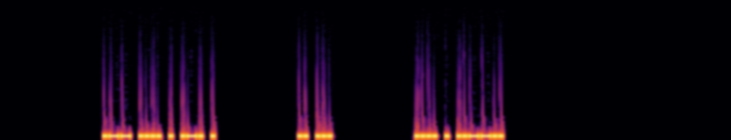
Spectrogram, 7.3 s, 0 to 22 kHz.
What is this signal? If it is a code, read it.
Morse code, heard as a keyed tone, about 40 wpm, 700 Hz. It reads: WHERE IS HE?
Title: 4x Word-Spacing - Sentences from Top 200 Words - 40wpm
